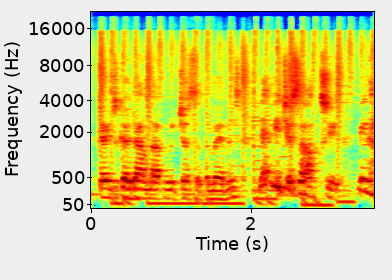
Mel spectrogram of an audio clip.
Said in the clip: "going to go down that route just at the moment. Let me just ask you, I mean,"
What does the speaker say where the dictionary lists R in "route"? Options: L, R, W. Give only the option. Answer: W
